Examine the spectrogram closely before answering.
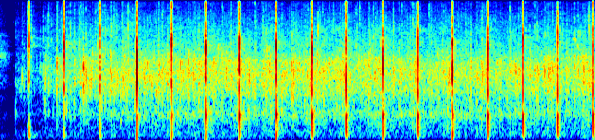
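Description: A man claps his hands steadily and slowly, close to a microphone.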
